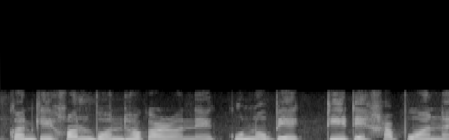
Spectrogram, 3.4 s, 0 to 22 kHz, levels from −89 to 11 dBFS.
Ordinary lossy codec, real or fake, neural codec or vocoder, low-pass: none; real; none; none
